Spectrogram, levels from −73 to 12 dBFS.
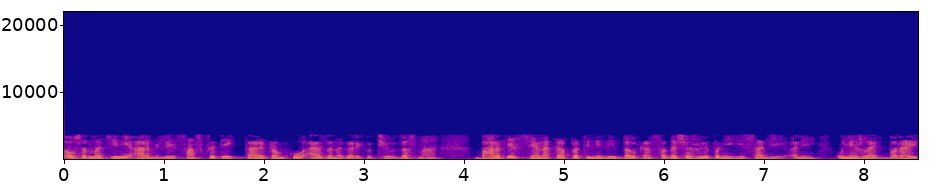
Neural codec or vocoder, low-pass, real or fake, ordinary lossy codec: none; 3.6 kHz; real; none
